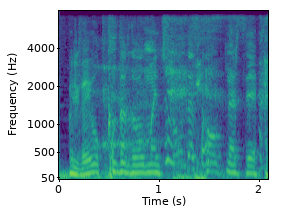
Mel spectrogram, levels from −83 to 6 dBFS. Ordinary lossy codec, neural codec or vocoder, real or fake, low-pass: none; none; real; 7.2 kHz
